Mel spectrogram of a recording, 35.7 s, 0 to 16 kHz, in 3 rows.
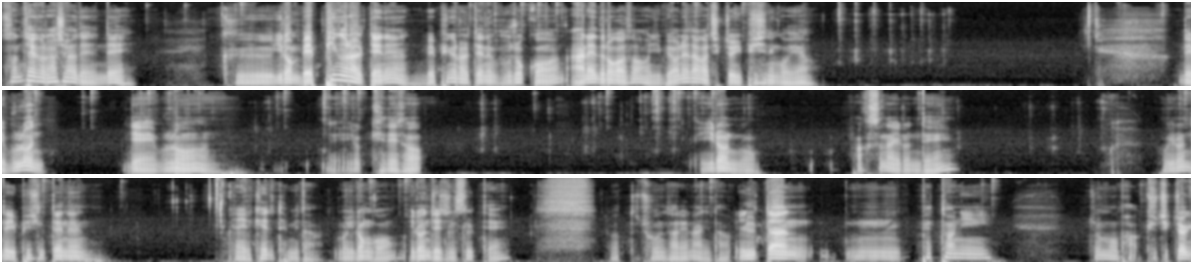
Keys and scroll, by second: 8.3 space, 8.5 Escape, 8.9 Escape, 9.1 space, 14.3 p, 15.1 space, 16.7 y, 17.7 p, 18.4 space, 20.3 ctrl+b, 22.6 ctrl+g, 27.0 ctrl+z, 29.2 ctrl+z.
